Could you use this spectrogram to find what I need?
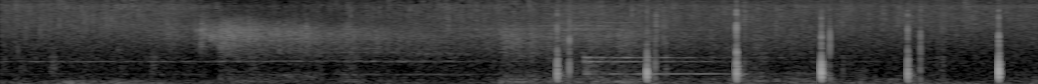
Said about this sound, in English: Just the sound of the rain and the feeling of wet concrete against your cheek.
